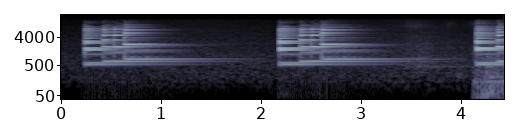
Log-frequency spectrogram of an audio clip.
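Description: Incoming-call ringtone on a PinePhone running Sxmo, played twice about two seconds apart: each time a quick run of bell-like notes in the first half-second that then rings out and fades.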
